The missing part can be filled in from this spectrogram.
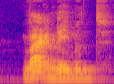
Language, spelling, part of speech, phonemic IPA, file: Dutch, waarnemend, verb / adjective, /ˈwarnemənt/, Nl-waarnemend.ogg
- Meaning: present participle of waarnemen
